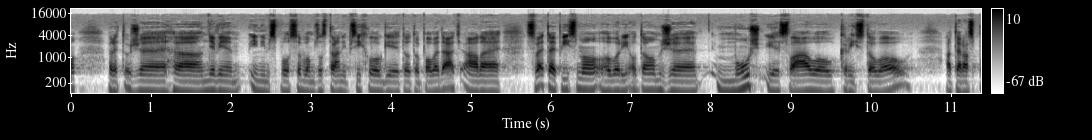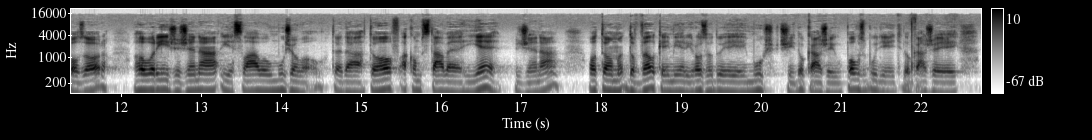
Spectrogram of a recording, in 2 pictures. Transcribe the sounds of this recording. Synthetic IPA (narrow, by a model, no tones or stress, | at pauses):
pɾɛt̪ɔʒɛɲɛʋɪɛminiːmspʊɔsɔbɔmzɔst̪ɾanipsixɔlɔːɡiɛt̪ɔt̪ɔpɔʋɛd̪a̰ɟalɛsʋɛt̪ɛːpiːsmɔɦɔʋɔɾiːʔɔ̰t̪ɔmʒɛmuʒjɛslaːʋɔʊkɾist̪ɔʋɔʊ | at̪ɛɾaspɔzɔɾ | ɦɔʋɔɾiːʒɛʒɛnajɛslaːʋɔʊmuʒɔʋɔ̰ʊt̪ɛd̪at̪ɔvakɔmst̪aʋɛjɛʒɛna | ɔt̪ɔmd̪ɔʋɛʎkɛjmɪɛɾiɾɔzɦɔd̪ujɛjɛjmuʃt͡ʃid̪ɔkaːʒɛjuːpɔʊzbuɟɛcd̪ɔ̰ka̰ːʒɛjɛj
